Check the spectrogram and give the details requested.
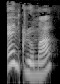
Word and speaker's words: Nkrumah: and Ghana in the early period of Nkrumah's, pronounced it as Nkrumah government, etc.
